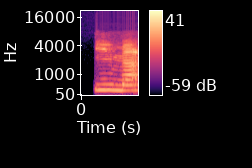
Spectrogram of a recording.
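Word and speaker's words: Hilma: Ilma af Klint, ça s'écrit H-I-L-M-A.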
